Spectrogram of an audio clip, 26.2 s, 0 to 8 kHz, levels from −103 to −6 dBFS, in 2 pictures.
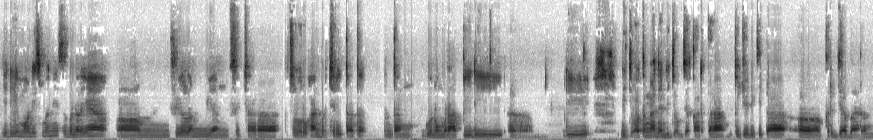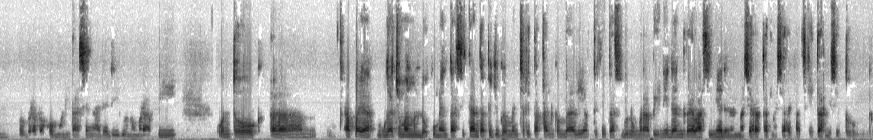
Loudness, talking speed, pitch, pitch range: -22 LUFS, 135 wpm, 95 Hz, 95-110 Hz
